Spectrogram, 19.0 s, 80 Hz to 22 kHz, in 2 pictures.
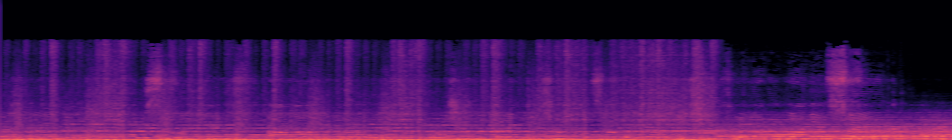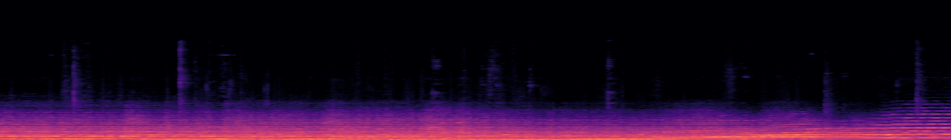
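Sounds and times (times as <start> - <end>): live band playing loud music: 0.0 - 19.0.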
